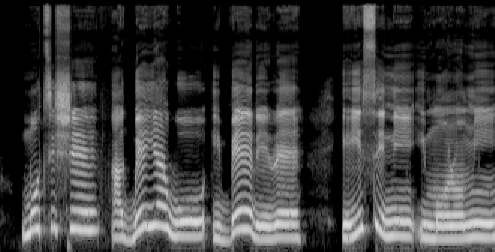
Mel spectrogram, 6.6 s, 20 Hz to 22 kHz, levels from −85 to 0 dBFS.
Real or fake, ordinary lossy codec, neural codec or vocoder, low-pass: fake; none; vocoder, 48 kHz, 128 mel bands, Vocos; none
